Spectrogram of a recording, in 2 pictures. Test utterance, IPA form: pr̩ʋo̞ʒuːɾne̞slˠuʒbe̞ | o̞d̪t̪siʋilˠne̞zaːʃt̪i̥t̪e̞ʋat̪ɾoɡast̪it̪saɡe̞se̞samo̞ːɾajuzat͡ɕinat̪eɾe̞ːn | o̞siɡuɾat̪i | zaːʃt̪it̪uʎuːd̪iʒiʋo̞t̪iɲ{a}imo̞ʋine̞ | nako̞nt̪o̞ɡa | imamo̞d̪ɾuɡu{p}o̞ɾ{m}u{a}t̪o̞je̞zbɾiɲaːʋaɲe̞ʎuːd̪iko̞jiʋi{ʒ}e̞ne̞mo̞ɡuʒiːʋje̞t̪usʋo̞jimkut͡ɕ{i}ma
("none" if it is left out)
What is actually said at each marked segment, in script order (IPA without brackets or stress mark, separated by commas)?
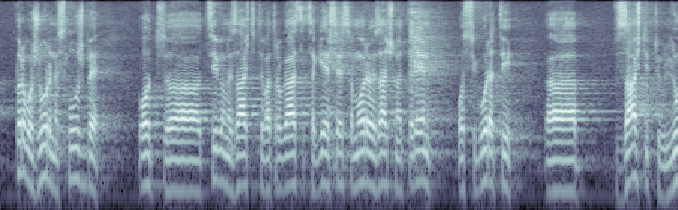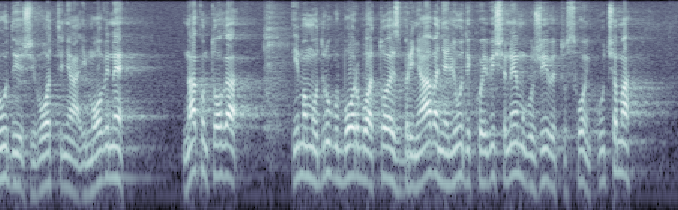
a, b, b, a, ʃ, a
